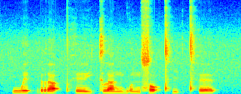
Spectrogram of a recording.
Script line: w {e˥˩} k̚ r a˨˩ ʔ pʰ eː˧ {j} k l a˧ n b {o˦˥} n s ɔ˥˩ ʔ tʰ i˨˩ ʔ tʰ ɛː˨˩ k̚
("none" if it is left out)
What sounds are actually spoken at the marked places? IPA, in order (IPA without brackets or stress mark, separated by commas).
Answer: e˥˩, j, o˦˥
